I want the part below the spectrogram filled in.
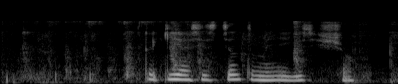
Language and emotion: Russian, neutral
